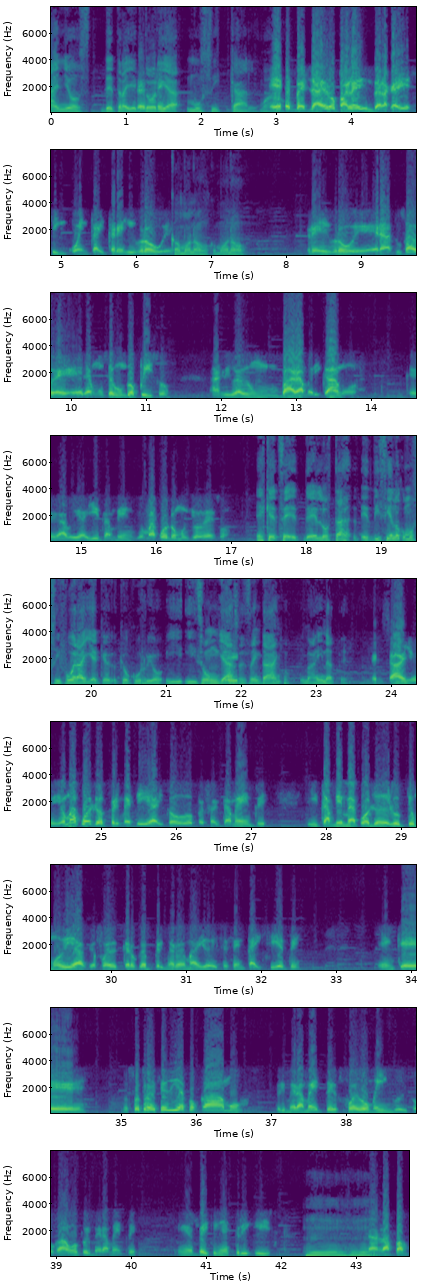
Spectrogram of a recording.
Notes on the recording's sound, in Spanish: Una conversación telefónica más adelante en el programa.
